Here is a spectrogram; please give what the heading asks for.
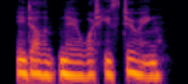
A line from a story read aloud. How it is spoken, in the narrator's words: whispered Krause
